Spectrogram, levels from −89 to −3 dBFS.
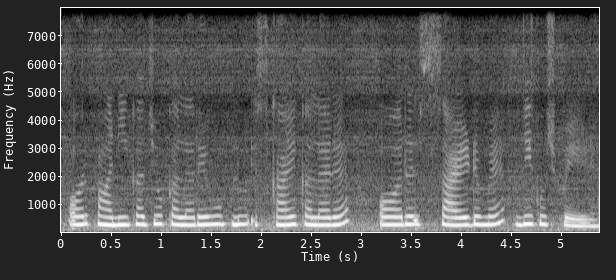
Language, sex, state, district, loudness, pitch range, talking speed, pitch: Hindi, female, Bihar, Sitamarhi, -10 LUFS, 270-290 Hz, 165 wpm, 280 Hz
